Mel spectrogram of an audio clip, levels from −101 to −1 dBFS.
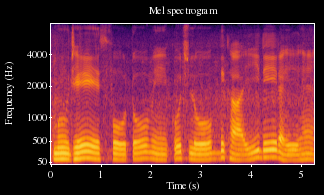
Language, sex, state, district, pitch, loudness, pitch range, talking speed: Hindi, male, Madhya Pradesh, Katni, 120 Hz, -16 LUFS, 110-130 Hz, 115 wpm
